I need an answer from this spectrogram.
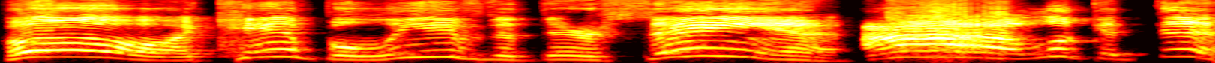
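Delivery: very high, indignant, outraged yelling. Imitating a video maker reacting to a claim: imitating someone yelling. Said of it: "he's, like, yelling about it".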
